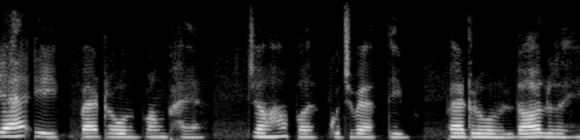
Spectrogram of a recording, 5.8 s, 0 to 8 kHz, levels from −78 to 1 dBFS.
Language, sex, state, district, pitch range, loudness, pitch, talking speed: Hindi, female, Uttar Pradesh, Saharanpur, 195-210 Hz, -19 LUFS, 200 Hz, 135 wpm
